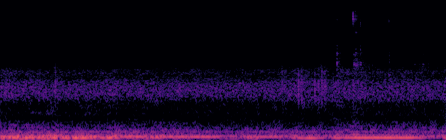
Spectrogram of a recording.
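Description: Low, uneven rumble of a diecast Johnny Lightning Dodge van's small wheels being rolled back and forth on a cutting mat. The van has a rolling issue: a wheel wobbles.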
